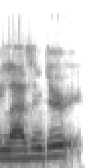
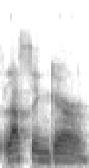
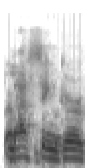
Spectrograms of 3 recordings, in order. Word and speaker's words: Lazinger: And Lazinger, how do you say your last name properly? Well, it's Lassinger, but Lassinger, because yes, it's German.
